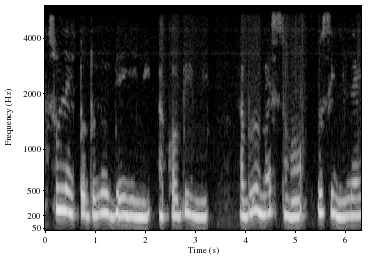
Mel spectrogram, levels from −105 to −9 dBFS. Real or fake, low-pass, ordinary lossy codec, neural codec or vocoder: real; 5.4 kHz; none; none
